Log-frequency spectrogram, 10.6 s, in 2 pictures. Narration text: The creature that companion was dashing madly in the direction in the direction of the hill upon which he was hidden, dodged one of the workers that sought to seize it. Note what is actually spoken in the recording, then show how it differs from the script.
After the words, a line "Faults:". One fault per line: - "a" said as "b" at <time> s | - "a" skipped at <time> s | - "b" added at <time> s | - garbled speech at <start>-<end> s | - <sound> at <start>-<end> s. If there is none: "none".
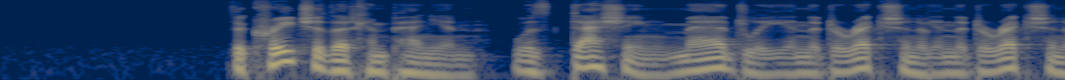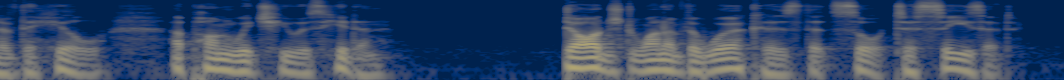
The creature that companion was dashing madly in the direction in the direction of the hill upon which he was hidden, dodged one of the workers that sought to seize it.
Faults:
none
